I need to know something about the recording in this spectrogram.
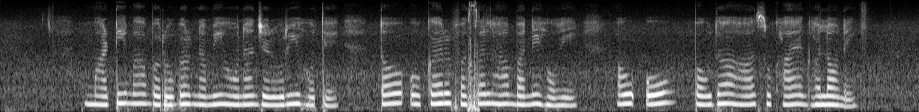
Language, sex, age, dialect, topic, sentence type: Chhattisgarhi, female, 36-40, Central, agriculture, statement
